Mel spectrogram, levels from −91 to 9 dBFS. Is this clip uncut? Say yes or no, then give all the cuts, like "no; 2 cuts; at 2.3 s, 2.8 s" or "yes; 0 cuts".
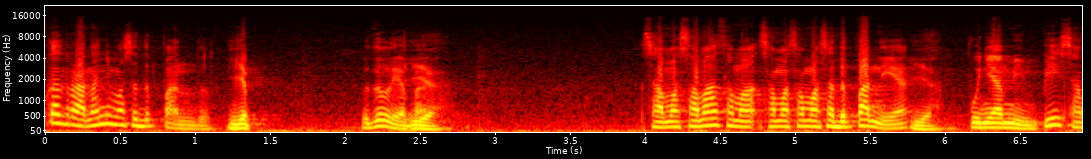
yes; 0 cuts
